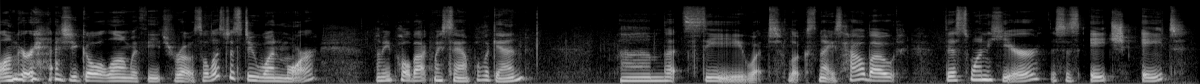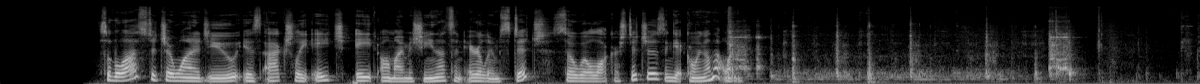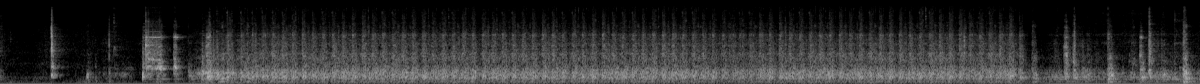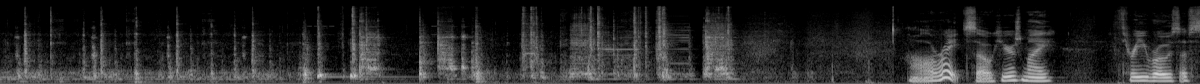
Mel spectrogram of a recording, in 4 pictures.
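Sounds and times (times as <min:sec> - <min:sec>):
sewing machine clicks and knocks: 0:25.4 - 0:42.0
sewing machine running: 0:25.9 - 0:39.0.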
